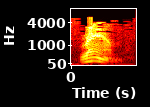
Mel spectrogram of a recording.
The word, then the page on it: ram: rˈæm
